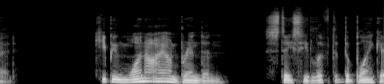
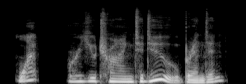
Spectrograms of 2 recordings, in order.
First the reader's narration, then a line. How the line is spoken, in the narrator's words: Her voice shook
